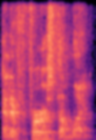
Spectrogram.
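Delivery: normal talking voice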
